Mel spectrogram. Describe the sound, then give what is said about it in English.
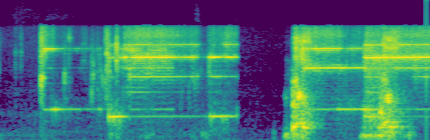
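A doorbell rings twice, its sustained electronic tones held for a couple of seconds each time, while dogs bark loudly and repeatedly over the chimes. “Oh, the dogs are barking. And the second doorbell. they think someone's at the door.”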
